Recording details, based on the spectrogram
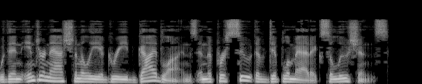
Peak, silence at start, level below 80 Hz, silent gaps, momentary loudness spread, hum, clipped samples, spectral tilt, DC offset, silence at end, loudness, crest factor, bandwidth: -4 dBFS; 0 s; -56 dBFS; none; 5 LU; none; under 0.1%; -4.5 dB/octave; under 0.1%; 0.35 s; -20 LUFS; 16 dB; 8.8 kHz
